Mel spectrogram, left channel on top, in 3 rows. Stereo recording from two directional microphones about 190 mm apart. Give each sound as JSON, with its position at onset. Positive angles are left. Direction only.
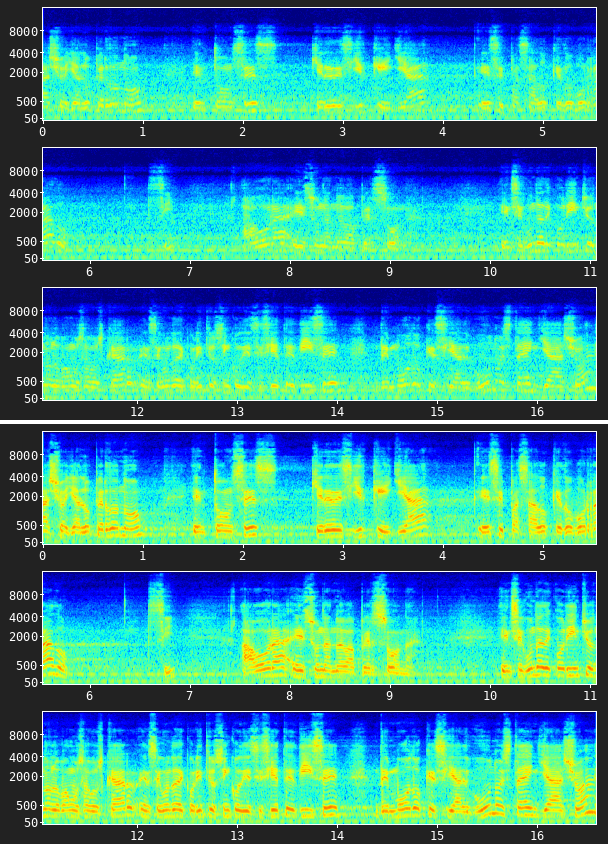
{"t": 0.0, "sound": "speech", "side_deg": -50}
{"t": 7.5, "sound": "speech", "side_deg": -50}
{"t": 10.1, "sound": "speech", "side_deg": -50}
